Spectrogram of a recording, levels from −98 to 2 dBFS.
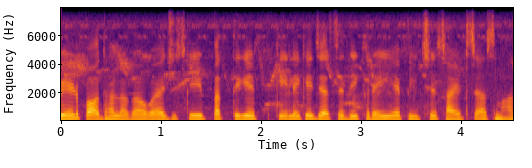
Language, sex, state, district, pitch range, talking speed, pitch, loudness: Hindi, female, Haryana, Rohtak, 195-210 Hz, 240 wpm, 200 Hz, -19 LUFS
